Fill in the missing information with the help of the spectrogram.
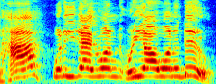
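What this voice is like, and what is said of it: Put-on nasal southern Texas accent. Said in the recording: “I could do a southern dialect because I was born in Texas ... his is a little bit more nasally”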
